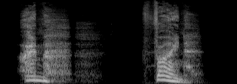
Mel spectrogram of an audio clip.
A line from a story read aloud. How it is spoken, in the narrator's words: said between breaths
